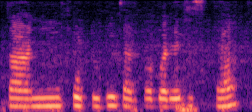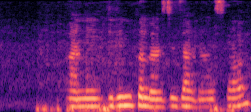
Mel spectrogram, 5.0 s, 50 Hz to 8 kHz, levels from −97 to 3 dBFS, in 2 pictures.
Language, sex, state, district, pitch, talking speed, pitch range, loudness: Konkani, female, Goa, North and South Goa, 210 Hz, 130 wpm, 205-225 Hz, -18 LUFS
